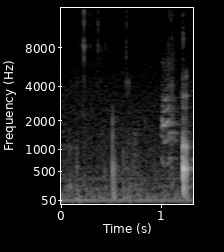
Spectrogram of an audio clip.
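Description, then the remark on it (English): A cat gives one short, clear meow near the end, moderately loud, after a brief soft knock against a quiet background. “Get these cats out of here.”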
